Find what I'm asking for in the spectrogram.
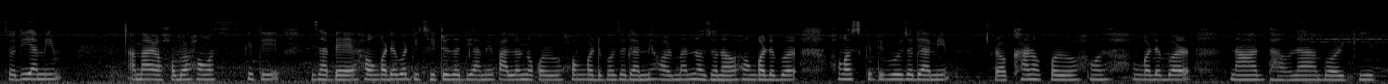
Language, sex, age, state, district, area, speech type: Assamese, female, 18-30, Assam, Morigaon, rural, spontaneous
